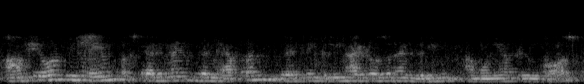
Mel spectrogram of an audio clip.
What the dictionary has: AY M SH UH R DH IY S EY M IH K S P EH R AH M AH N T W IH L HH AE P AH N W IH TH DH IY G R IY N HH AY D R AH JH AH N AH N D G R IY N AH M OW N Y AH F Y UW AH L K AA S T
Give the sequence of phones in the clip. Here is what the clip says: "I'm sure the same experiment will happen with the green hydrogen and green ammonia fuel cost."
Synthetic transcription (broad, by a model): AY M SH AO R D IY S EY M IH K S P EH R AH M AH N T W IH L HH AE P AH N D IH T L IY G R IY N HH AY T R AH Z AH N AH N D G R IY N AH M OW N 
